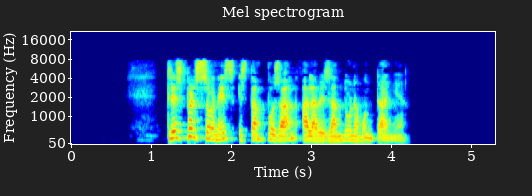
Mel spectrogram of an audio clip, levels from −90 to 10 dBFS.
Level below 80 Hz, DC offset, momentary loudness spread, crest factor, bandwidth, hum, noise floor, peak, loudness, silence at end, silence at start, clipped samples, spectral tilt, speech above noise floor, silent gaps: -62 dBFS; under 0.1%; 7 LU; 20 dB; 8.4 kHz; none; under -90 dBFS; -2 dBFS; -18 LUFS; 1.15 s; 1.2 s; under 0.1%; -3.5 dB/octave; over 72 dB; none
